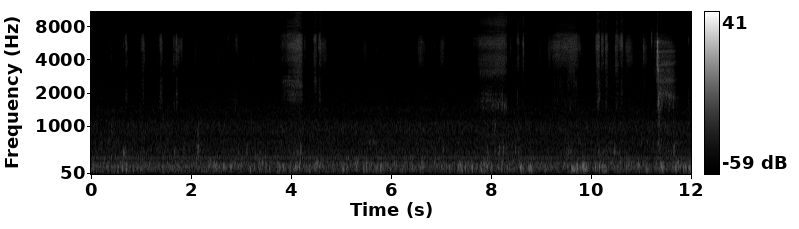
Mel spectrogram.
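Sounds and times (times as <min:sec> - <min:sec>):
marker drawing on paper: 0:03.8 - 0:04.7, 0:07.7 - 0:10.9.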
